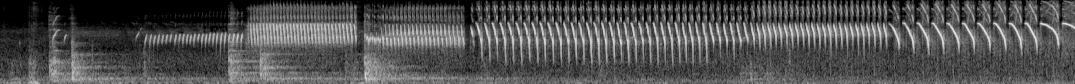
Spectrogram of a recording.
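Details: Canary singing a long roll, used as a lure to train young canaries to sing: short chirps and a steady buzzy tone, then a very fast high trill, closing with slower sweeping trilled notes.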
